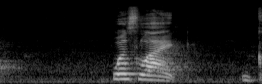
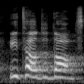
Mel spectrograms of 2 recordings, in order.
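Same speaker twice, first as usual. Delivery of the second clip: normal talking voice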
